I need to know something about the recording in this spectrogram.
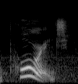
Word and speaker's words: porridge: few days right so porridge porridge stress goes on the first syllable and some other words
